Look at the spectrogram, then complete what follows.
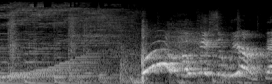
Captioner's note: whooping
